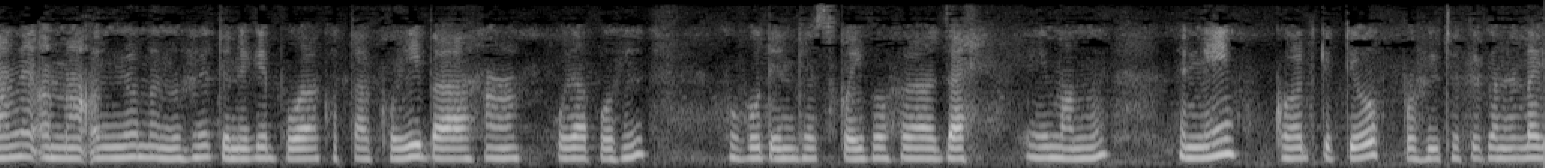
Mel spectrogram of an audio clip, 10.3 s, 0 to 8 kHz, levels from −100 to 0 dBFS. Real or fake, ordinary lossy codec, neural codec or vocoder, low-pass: fake; MP3, 32 kbps; codec, 16 kHz, 1.1 kbps, Voila-Tokenizer; 7.2 kHz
